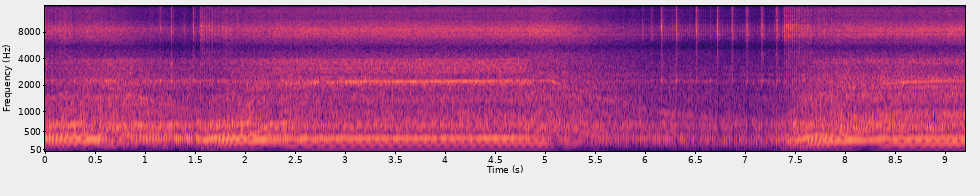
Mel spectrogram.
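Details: Warmed-up Echo PB-500H backpack blower two-stroke: revs up then sags twice, pitch dropping and recovering unevenly under throttle; intermittent bogging, cause not yet found, fuel filter check planned.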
